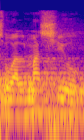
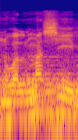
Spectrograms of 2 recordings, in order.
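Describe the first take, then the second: First: The last word ends with a 'u' vowel. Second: The last word ends with an 'i' vowel. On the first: The speaker calls it right. "dibacanya yang bagus wal masyu" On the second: The speaker calls it wrong. "Jangan wal masyi bacanya"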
